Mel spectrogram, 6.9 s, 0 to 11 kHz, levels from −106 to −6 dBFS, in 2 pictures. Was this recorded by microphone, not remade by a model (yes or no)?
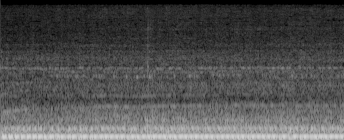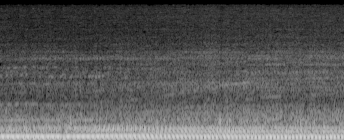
yes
